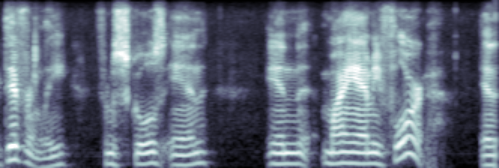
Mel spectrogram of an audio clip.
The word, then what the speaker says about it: Miami: have used the the example of mam Oklahoma spelled the same way but pronounced differently miam Oklahoma versus Miami Florida point being is is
